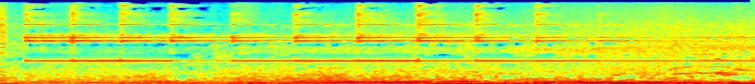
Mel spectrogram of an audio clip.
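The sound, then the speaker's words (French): A train pulls out of Lourdes station. A low rail rumble runs beneath a quick, evenly spaced series of bright bell dings over a steady high tone, and the dings fade out after about six seconds while the rumble continues. “Alors là, on sort de la gare de Lourdes”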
